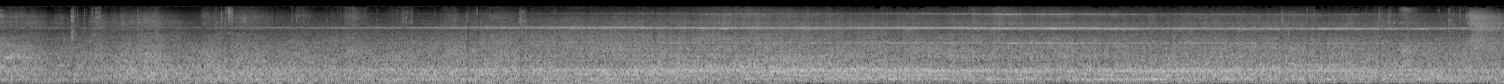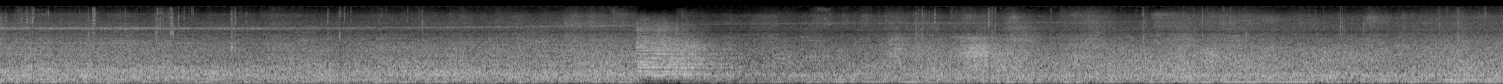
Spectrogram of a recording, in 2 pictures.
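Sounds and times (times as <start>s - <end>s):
train wheel and rail noise: 0.0s - 30.0s
high-pitched wheel squeal: 2.2s - 24.2s.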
